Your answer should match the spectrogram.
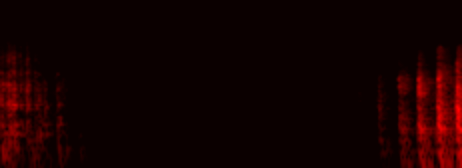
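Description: Loud, rapid knocking on a door in two bursts, a flurry of heavy raps, then a pause of near silence before another forceful round of pounding.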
